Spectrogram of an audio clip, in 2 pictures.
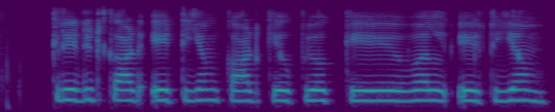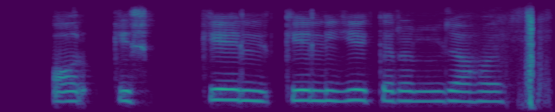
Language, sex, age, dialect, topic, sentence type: Magahi, female, 18-24, Central/Standard, banking, question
